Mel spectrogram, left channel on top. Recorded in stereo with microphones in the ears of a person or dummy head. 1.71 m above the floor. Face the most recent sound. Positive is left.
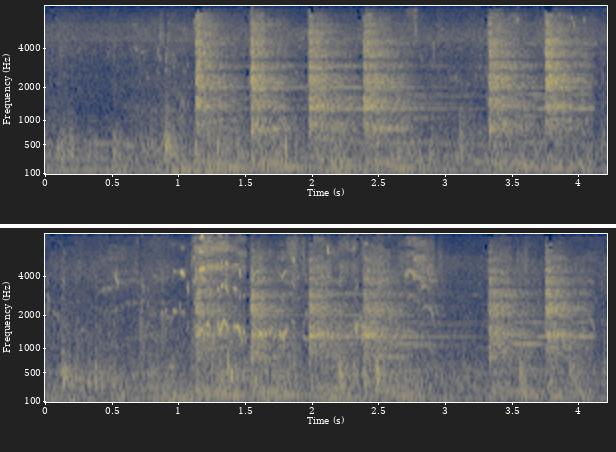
turn(degrees=25)  # may be behind; listen again after turning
